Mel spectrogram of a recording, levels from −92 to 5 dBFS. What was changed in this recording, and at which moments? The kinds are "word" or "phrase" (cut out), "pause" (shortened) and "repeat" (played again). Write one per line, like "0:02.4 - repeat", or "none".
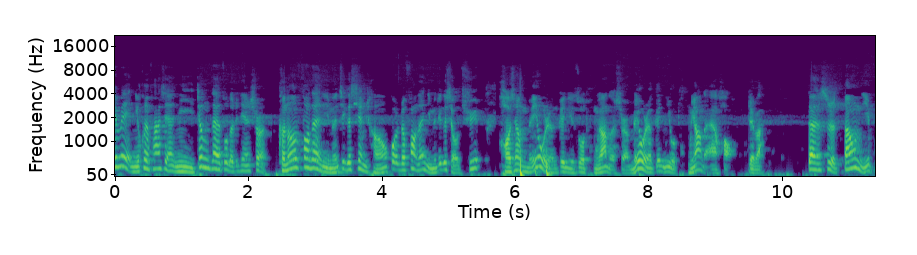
0:02.4 - pause
0:05.7 - pause

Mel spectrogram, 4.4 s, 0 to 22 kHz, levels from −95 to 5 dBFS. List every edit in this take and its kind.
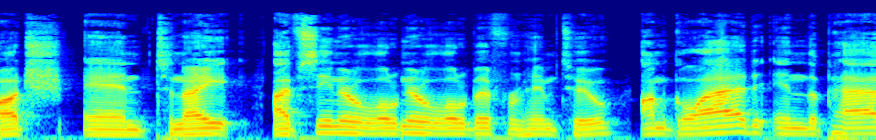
0:01.3 - pause
0:02.0 - repeat
0:03.1 - pause

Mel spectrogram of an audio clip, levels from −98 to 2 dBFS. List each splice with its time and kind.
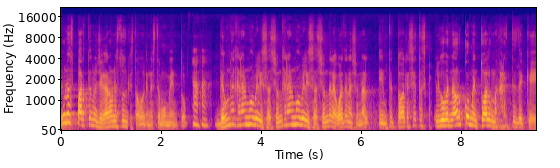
0:01.3 - word
0:01.7 - word
0:03.0 - pause
0:04.4 - repeat
0:06.5 - word
0:06.9 - word
0:07.4 - pause
0:08.6 - word

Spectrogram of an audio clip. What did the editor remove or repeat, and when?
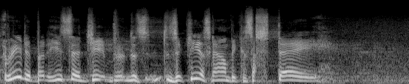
0:02.1 - word
0:02.6 - word

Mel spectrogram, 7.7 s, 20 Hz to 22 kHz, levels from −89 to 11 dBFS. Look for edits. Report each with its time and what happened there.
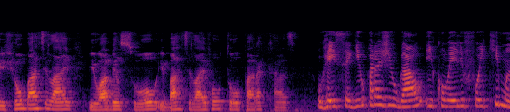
none

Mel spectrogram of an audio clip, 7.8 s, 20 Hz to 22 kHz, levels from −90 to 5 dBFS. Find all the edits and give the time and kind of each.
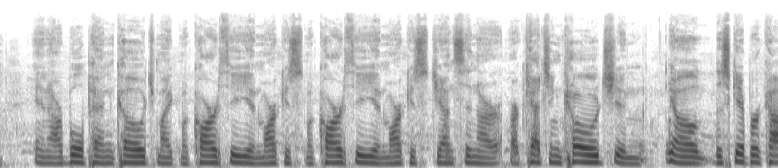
0:03.0 - repeat
0:05.0 - word
0:06.6 - pause

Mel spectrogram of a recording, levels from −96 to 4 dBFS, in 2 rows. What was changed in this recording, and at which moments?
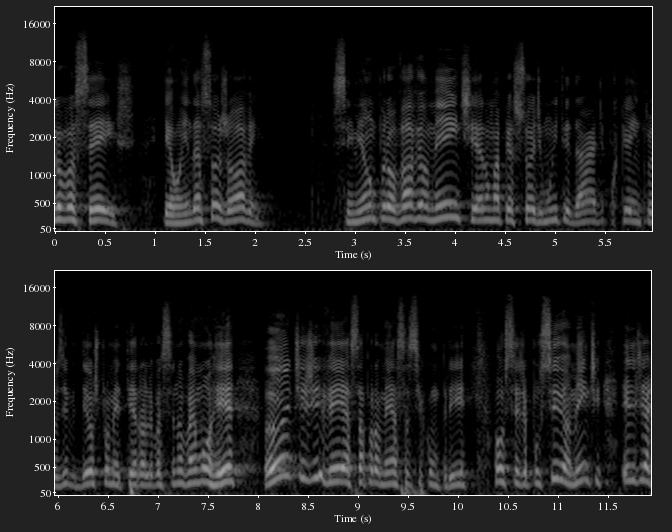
none

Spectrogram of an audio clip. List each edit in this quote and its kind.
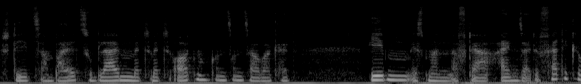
0:01.5 - repeat
0:02.3 - repeat

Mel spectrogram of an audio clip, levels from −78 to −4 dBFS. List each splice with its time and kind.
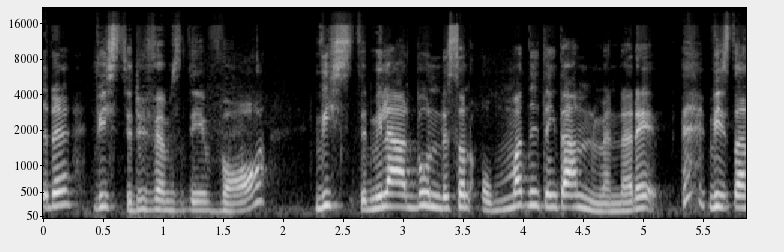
none

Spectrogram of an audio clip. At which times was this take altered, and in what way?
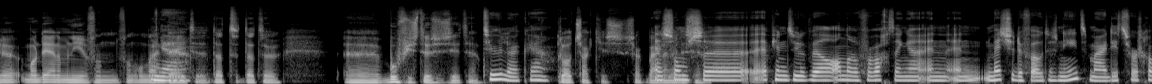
none

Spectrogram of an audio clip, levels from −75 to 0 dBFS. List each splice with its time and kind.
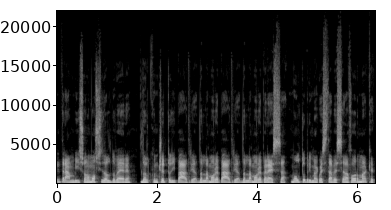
0:03.2 - repeat
0:05.2 - word

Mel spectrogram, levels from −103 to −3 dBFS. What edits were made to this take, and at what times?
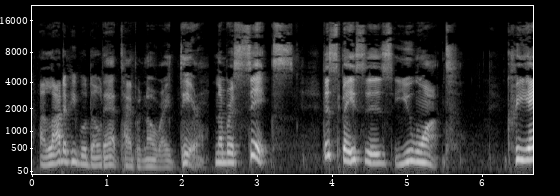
0:00.9 - phrase
0:02.3 - pause
0:03.9 - word

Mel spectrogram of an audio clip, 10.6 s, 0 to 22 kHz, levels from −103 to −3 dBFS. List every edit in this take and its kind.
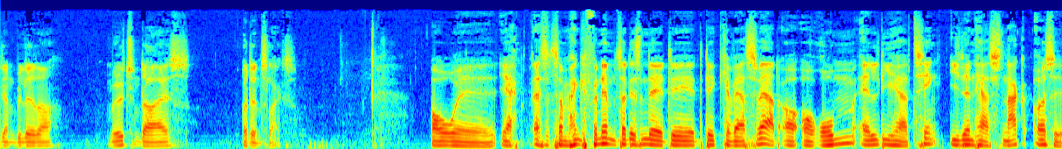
0:05.5 - word
0:06.7 - word
0:07.0 - word
0:09.4 - word

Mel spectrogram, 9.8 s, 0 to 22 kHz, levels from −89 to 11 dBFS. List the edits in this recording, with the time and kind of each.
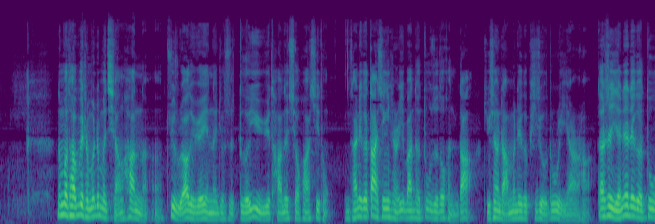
0:07.2 - pause
0:08.9 - pause

